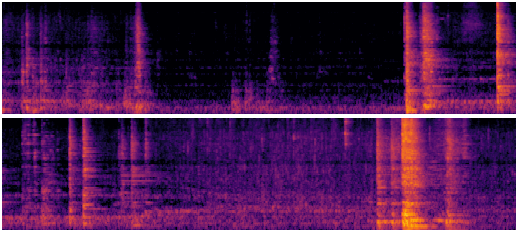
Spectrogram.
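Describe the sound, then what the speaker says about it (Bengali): A lid comes off a pan of bitter gourd leaves cooking, marked by a few sharp metallic clanks and rattles close by, followed by faint bubbling and scattered clatter. "ঢাকা তুলে নিলাম, দেখুন একদম গলে গেছে শাকগুলো।"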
